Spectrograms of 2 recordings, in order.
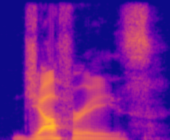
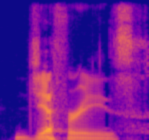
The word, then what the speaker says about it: Geoffrey's: Pacific Coast Highway is actually pronounced Geoffrey's not Jeffries because being fancy I'm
